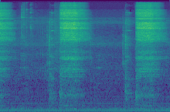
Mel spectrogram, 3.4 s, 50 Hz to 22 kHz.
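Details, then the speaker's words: Mechanical hiss-and-whoosh cycles about every 1.5 seconds from a Mallard 2800 anesthesia ventilator, bellows pushing for 0.3-second inspiratory time and delivering just over 3 liters per breath. "now we're pushing for 0.3 seconds it's going down to just over three liters"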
